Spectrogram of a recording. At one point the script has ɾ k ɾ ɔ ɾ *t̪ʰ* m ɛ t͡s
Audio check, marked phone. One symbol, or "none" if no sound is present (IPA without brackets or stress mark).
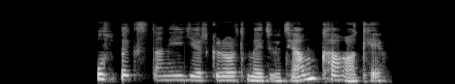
t̪ʰ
